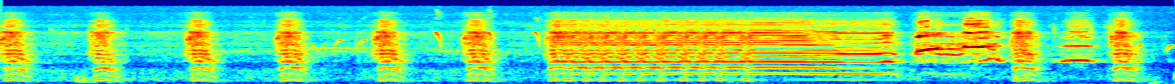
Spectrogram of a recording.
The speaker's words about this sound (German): Ich bin übrigens ein Eselspinguin und der schnellste Vogel im Wasser. Eselspinguin? Ja klar, hör doch mal.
